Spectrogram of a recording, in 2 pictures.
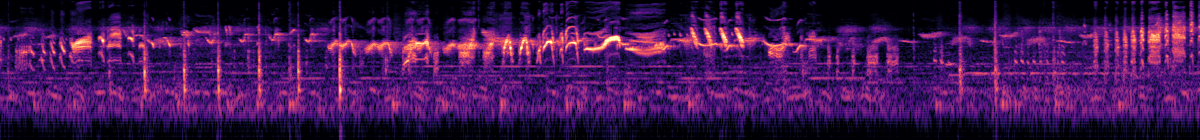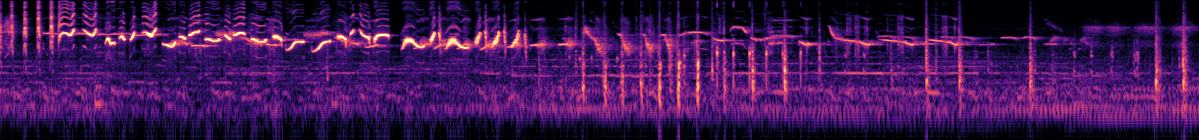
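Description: A caged female Chinese hwamei calling in a long, fast run of chattering, twisting whistled notes. It comes in two loud stretches with a short lull between them, and sharp clicks are mixed in.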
